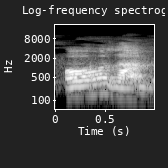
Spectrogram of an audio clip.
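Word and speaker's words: עולם: Olam é a pronúncia.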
